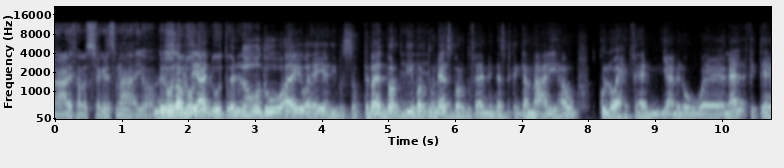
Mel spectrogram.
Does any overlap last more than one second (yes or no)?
yes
